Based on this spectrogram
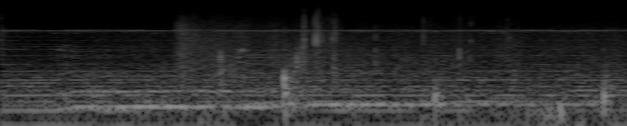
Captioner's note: footsteps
